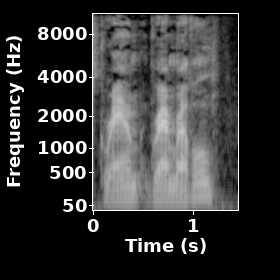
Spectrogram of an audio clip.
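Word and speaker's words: Graeme Revell: So this is, I think it's Graham Revel. Is that how you say his name? Graham? – Yeah, I think Revel. That would be Graham. – It's spelled G-R-A-E-M-E, you know, whatever.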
